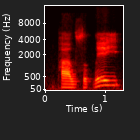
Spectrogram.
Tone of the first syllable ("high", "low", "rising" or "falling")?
low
